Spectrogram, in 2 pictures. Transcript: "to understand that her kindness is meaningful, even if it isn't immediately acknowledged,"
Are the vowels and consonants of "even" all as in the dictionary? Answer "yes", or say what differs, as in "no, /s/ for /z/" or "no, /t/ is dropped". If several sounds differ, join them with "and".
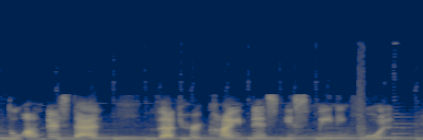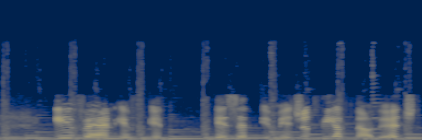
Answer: yes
